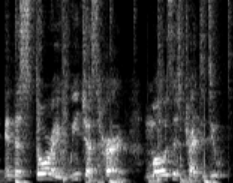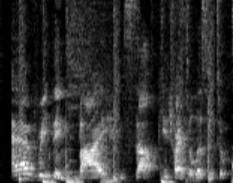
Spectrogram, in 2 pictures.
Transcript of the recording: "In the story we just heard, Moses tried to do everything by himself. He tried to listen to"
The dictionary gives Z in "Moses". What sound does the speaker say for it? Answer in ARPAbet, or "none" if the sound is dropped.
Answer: Z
